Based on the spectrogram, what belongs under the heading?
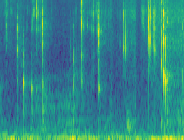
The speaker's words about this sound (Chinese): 好，只需要一直嚼它就行了，这个不用吞的哦。老师示范给你看看。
